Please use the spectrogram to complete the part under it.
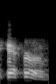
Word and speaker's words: Karam: It's Stephen Karam, yes.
